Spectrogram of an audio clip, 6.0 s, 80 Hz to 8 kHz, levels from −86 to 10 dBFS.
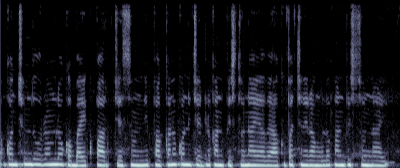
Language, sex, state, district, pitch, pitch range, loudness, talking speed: Telugu, female, Telangana, Mahabubabad, 230 Hz, 220-245 Hz, -10 LUFS, 150 wpm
